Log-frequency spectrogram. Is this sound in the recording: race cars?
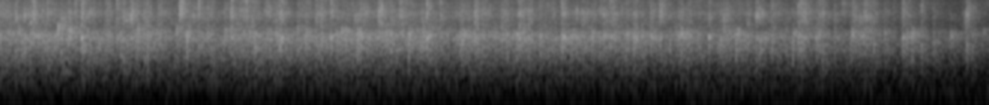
no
